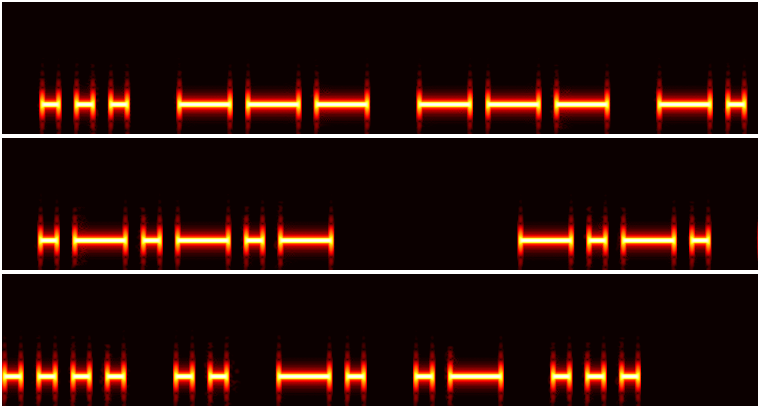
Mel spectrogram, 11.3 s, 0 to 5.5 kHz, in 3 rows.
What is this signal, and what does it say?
Morse code, heard as a keyed tone, about 14 wpm, 600 Hz. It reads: SOON. CHINAS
